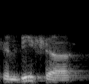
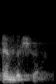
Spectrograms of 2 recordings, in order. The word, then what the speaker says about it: Timbisha: were actually right, because some of our people pronounce it Timbisha, and some of our people pronounce it Timbisha. So I think the preferred is Timbisha.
